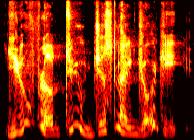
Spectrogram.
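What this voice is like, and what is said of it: Skarsgård Pennywise impression. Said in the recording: “That's my first ever Pennywise, Skarsgård Pennywise impersonation... That was pretty good.”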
